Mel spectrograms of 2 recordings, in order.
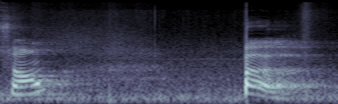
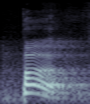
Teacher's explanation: A gente tem o toque ali dos dois lábios, ela é oclusiva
